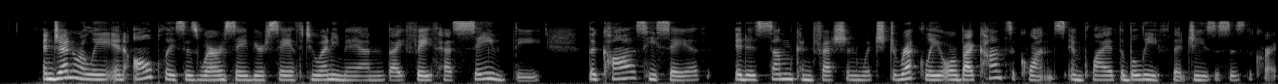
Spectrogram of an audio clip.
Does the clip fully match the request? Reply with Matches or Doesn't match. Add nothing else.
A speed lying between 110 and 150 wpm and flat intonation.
Doesn't match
